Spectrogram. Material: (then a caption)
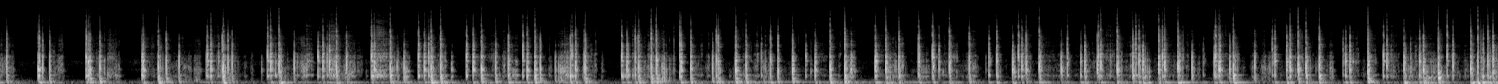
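Plywood. Long pointed acrylic nails tap their tips rapidly and continuously on the flat base of a small, empty, light plywood serving tray with a cut-out handle, with both hands resting on it. Each tap is a short, dry clicking knock with almost no ring, mostly in the mid range with little brightness, over a steady low hum.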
